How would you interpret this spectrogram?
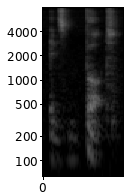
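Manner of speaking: ordinary delivery, nothing marked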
